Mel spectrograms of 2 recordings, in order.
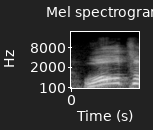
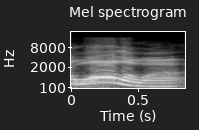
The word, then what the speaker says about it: Wallowa: years now and I still can't do Oregon pronunciations of stuff. So I was gonna say Wallowa County. Oh, sorry, yeah. Walta Wallowa.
